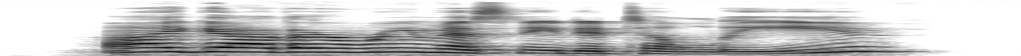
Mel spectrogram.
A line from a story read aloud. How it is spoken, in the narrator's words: George said dryly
